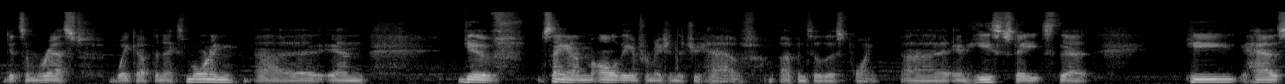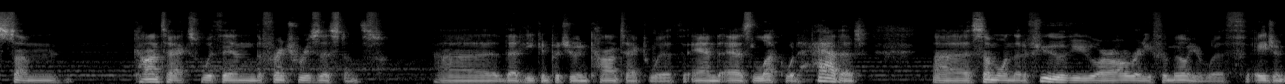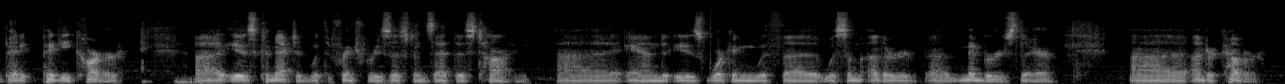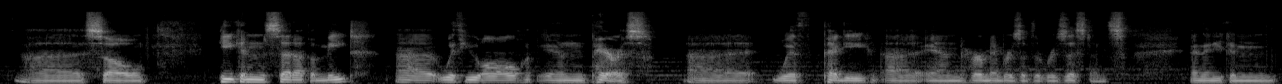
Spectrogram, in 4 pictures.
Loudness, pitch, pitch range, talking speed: -30 LUFS, 95 Hz, 85-100 Hz, 135 wpm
